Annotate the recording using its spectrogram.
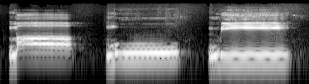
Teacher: آخر میں حمزہ ساکنہ بھی نہیں آئے گا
